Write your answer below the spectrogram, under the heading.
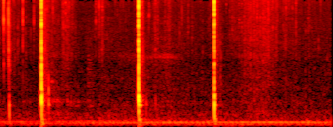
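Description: Knife chopping squirrel meat on a wooden log: three sharp chops over about three seconds, with a lighter tap just before the first.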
